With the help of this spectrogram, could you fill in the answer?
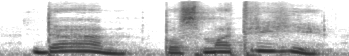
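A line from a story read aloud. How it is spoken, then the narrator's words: Young woman exclaiming. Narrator (Russian): воскликнула девушка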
